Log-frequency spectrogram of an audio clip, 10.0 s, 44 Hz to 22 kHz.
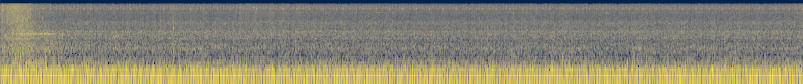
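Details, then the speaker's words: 2018 Honda Accord 1.5 L turbo petrol idling rough with a low, uneven pulsing beat. Code P0304, cylinder 4 misfire, loses power under load. Fuel trims negative (total -17.9%), injector suspected, carbon tracing on spark plugs. "we know that the car is running a little rough right now it's running rough but apparently when this car gets under a load and the turbo spools up the car will just default and it doesn't want to pull at all"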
